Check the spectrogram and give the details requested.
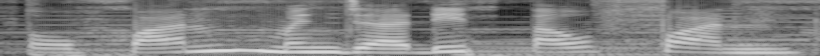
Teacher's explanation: kata Topan menjadi Taufan vokal o menjadi au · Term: diftongisasi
